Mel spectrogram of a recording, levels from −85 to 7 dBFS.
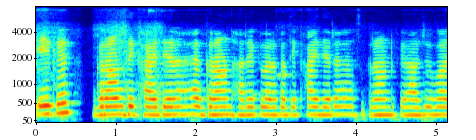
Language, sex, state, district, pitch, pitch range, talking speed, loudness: Hindi, female, Goa, North and South Goa, 205 Hz, 200-210 Hz, 220 wpm, -16 LUFS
